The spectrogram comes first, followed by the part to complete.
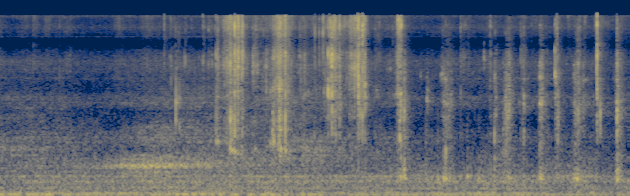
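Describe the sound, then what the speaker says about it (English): Crispy fried Lao-style beef jerky, made with ginger, is bitten and chewed close up. Loud irregular crunches and crackles come over a low background hiss, and no one speaks. "Still get that crunch on the outside."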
